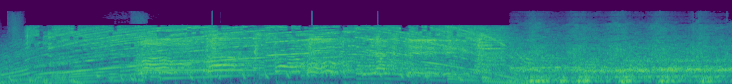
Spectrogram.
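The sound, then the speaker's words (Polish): A large stadium crowd roars, with many voices shouting and cheering at once in rising, overlapping calls, then settling into a dense, steady crowd din that stays loud throughout. “No kto by szukał Rysia na stadionie?”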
